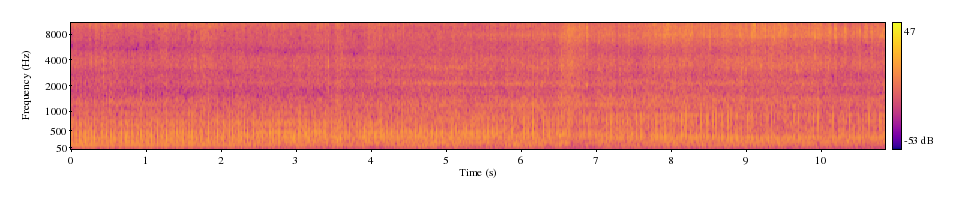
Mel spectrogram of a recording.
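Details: 2003 Murray single-stage two-stroke snowblower, unrun 5 years and once leaking gas, clearing snow: buzzy steady note holding speed without stumbling or cutting out. Normal, healthy running under load.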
